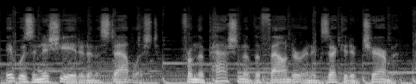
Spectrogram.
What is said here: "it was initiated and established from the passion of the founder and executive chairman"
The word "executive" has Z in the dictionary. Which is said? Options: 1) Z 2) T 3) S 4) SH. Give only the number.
1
